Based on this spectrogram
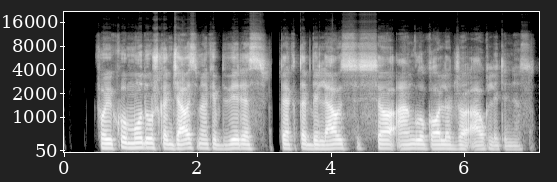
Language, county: Lithuanian, Vilnius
